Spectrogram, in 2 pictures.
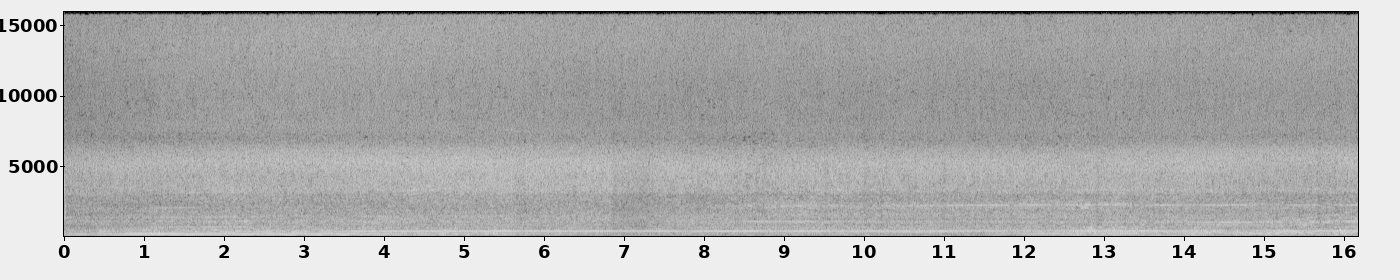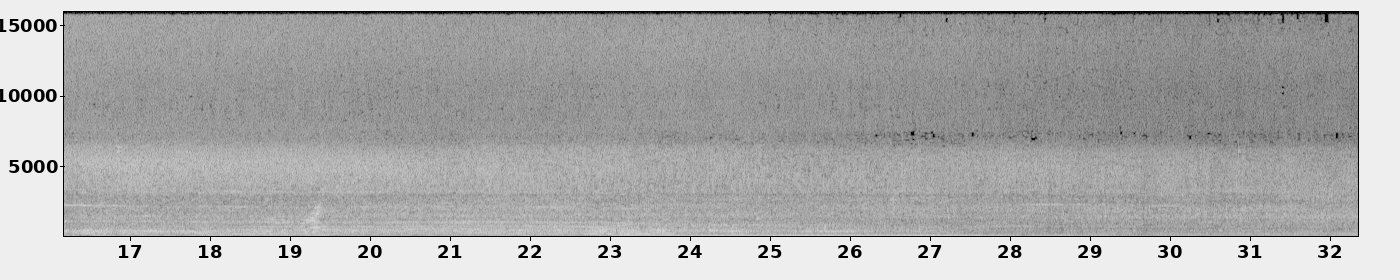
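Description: Outboard motor pushing a small skiff at speed: a steady engine hum over a hiss of wind and rushing water. About 23 seconds in, the engine note drops to a lower pitch.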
